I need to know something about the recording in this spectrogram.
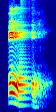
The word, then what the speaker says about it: ans: for the word answer a n s is pronounced as o everybody please say it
